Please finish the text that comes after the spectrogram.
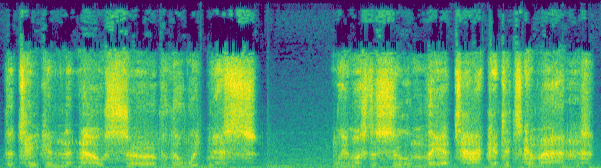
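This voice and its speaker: An actor playing a grave, honorable alien warrior in a video game, speaking formally in a breathy, growling rasp. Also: male voice, mid-range voice, unhurried, noisy background, lightly acted. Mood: solemn warning. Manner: solemn, formal speech without contractions. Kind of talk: scripted video game dialogue. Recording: music behind the voice.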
